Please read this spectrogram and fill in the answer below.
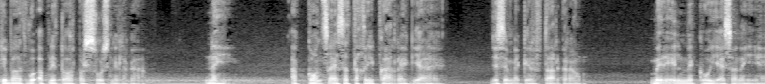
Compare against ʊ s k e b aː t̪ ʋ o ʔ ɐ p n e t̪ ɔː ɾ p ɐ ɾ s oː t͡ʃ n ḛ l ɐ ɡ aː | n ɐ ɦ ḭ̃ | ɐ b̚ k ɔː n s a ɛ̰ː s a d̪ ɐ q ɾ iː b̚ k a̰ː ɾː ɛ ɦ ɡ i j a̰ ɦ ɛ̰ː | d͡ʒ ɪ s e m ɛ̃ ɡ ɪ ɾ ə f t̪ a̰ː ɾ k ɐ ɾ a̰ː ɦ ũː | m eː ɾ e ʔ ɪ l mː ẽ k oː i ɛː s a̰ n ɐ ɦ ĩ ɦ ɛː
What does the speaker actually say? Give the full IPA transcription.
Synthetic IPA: ʊ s k e b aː d̪ ʋ o ʔ ɐ p n e t̪ ɔː ɾ p ɐ ɾ s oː t͡ʃ n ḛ l ɐ ɡ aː | n ɐ ɦ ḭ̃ | ɐ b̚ k ɔː n s a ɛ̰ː s a t̪ ɐ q ɾ iː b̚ k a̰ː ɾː ɛ ɦ ɡ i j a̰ ɦ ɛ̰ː | d͡ʒ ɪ s e m ɛ̃ ɡ ɪ ɾ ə f t̪ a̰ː ɾ k ɐ ɾ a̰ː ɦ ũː | m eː ɾ e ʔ ɪ l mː ẽ k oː i ɛː s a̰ n ɐ ɦ ĩ ɦ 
